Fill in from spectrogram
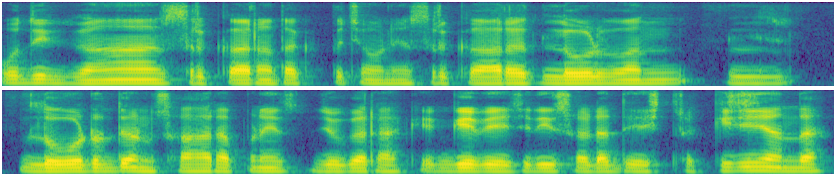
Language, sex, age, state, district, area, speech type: Punjabi, male, 30-45, Punjab, Tarn Taran, rural, spontaneous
